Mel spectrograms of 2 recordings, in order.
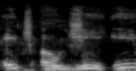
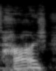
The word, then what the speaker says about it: Hoge: Now, it's spelled H-O-G-E, which could make you think it's Hogue. It could make you think it's Hoge. But from what I understand, it's Hodge.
